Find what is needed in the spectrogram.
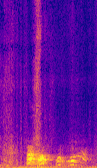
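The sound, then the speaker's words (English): A dog at a house barks at an arriving visitor with a few short, mid-pitched barks and yips in quick succession. “He's barking at me, sorry.”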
